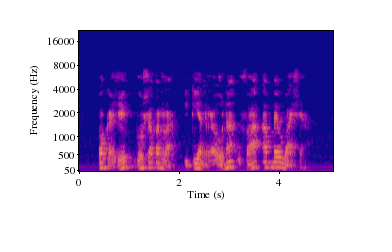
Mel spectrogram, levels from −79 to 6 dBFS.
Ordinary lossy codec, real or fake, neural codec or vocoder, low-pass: MP3, 64 kbps; real; none; 7.2 kHz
